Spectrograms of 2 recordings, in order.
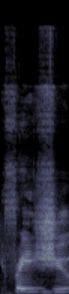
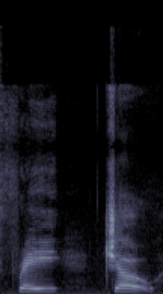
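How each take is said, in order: First: It is said with the original Portuguese pronunciation. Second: It is said with an anglicized English pronunciation. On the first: "probably the real pronunciation would be like phrase" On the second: "because this has been anglicized"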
